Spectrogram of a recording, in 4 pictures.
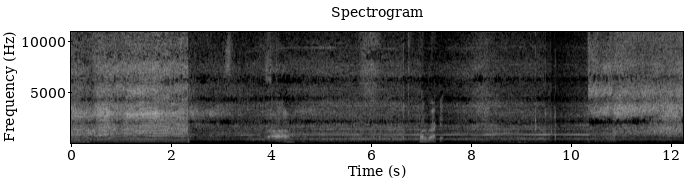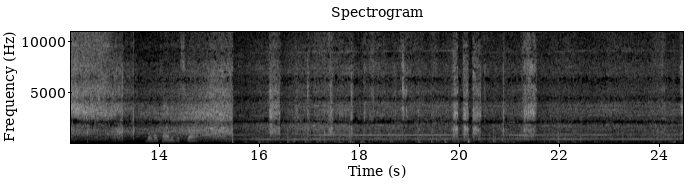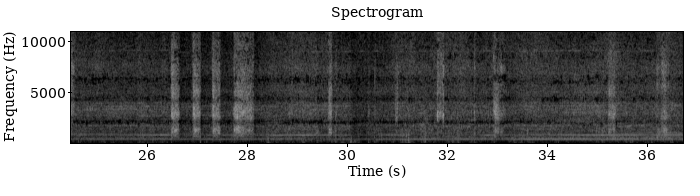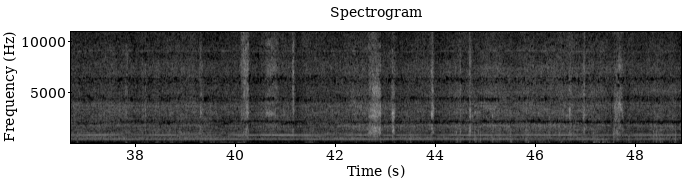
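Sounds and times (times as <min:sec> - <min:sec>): vacuum cleaner whining: 0:00.0 - 0:48.9.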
